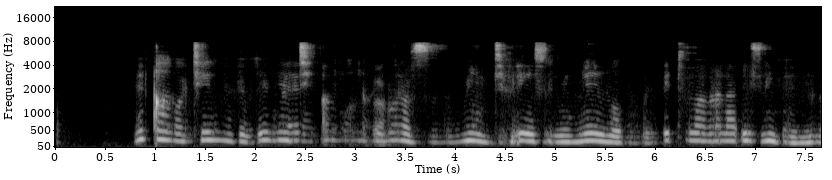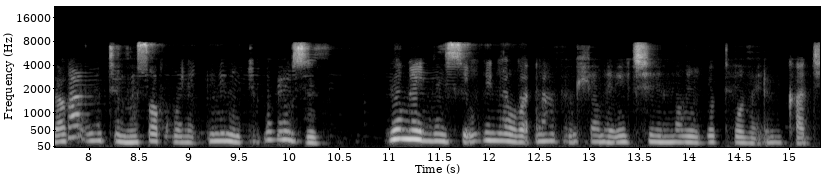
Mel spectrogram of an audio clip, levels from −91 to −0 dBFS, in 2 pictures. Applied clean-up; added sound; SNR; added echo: neural mask model DeepFilterNet 3.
